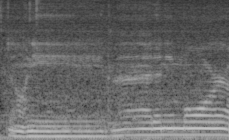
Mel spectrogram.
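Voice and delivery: very slow, soft, stretched vowels; drawn-out singsong. Real, not acted. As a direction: stretch every word out long and softly. Second take stretched out slowly.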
